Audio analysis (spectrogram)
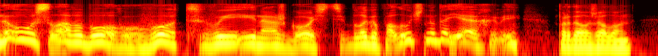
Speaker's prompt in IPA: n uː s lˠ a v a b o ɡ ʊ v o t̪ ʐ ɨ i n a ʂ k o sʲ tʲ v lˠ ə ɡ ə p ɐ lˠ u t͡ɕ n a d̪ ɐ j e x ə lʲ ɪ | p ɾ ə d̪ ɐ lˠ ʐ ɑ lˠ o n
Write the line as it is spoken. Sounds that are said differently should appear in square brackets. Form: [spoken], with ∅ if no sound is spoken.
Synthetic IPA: n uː s lˠ a v [ə] b o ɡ ʊ v o t̪ [v] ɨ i n a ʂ [ɡ] o sʲ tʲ [b] lˠ ə ɡ ə p ɐ lˠ u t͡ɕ n [ə] d̪ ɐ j e x ə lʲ ɪ | p ɾ ə d̪ ɐ lˠ ʐ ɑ lˠ o n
